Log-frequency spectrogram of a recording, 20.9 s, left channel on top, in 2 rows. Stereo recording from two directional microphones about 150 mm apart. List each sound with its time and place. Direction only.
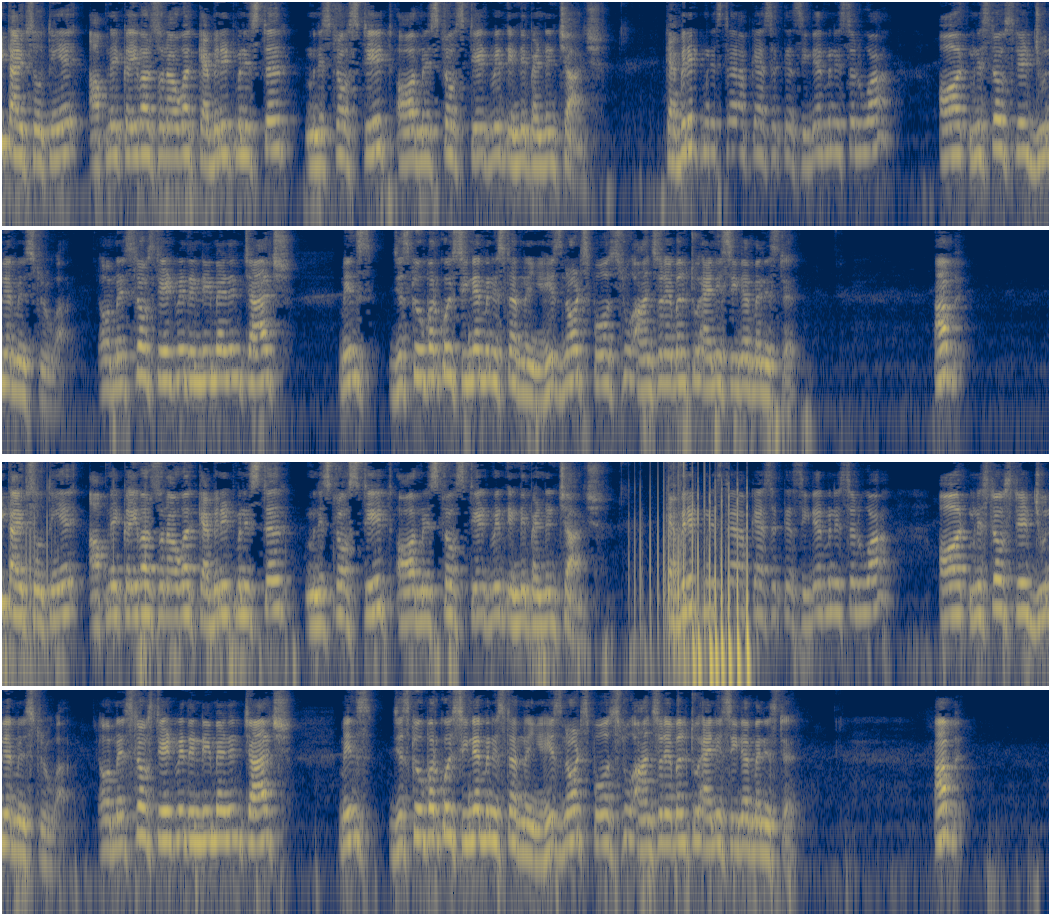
0.0 s speech: 15° left (ahead or behind)
7.5 s speech: 35° left (ahead or behind)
